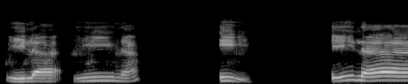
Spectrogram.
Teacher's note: শুরুতে হামজা আসছে একটু জোরলোভাবেই শুরু হবে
